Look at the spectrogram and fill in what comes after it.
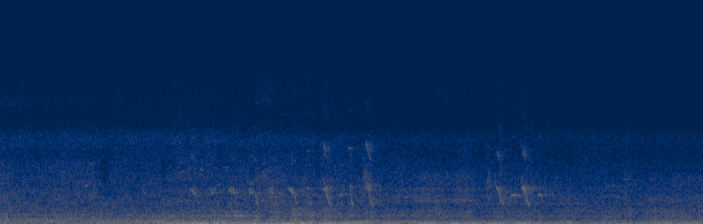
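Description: Low steady hum of an electric suburban train approaching, growing from about a second and a half in, with birds chirping in quick falling notes over it.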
